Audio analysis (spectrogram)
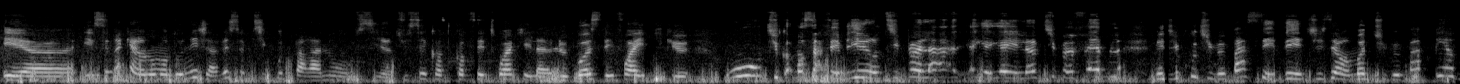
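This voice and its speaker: A lively woman guest on a live chat, full of expressive interjections. Her voice is fairly high, and it comes through heavy noise on the live-stream audio. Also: a little fast.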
